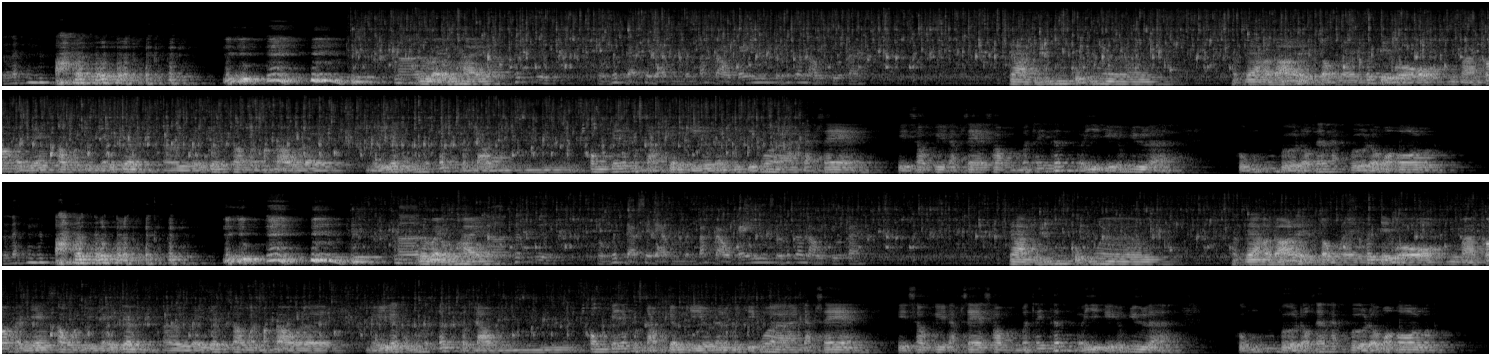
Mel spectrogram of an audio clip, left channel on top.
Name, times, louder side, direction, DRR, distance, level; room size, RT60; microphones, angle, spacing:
voice 1, 0.0-0.5 3.9-5.6 6.0-8.6 15.8-16.2, right 1 dB, 40° right, 5 dB, 2.0 m, -37 dB
voice 2, 0.5-1.8 2.2-4.9 10.1-11.6 12.3-23.5 23.8-26.6 27.2-29.2, right 1 dB, 55° right, 0 dB, 3.8 m, -28 dB
sound 1, 3.4-23.0, left 4 dB, 30° left, 1.2 m, -40 dB
24.0 x 9.9 x 4.6 m, 0.73 s
head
